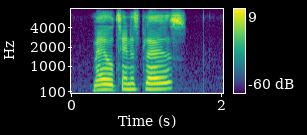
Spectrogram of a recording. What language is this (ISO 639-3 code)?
eng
